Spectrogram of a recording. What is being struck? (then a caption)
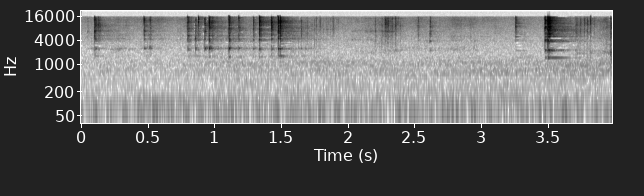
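Glass swing-top bottle with a little water. Long acrylic nails tap along the side of a large clear glass swing-top bottle with a wire cap, held horizontally and holding some water. The result is a quiet series of light, bright, glassy clicks that die away almost instantly over a soft low rumble, with one sharper tap near the end.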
